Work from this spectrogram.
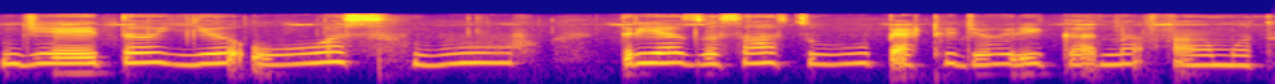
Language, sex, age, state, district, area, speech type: Kashmiri, female, 18-30, Jammu and Kashmir, Bandipora, rural, read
